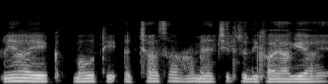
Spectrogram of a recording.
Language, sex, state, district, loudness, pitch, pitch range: Hindi, male, Bihar, Lakhisarai, -20 LUFS, 135 Hz, 130-140 Hz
